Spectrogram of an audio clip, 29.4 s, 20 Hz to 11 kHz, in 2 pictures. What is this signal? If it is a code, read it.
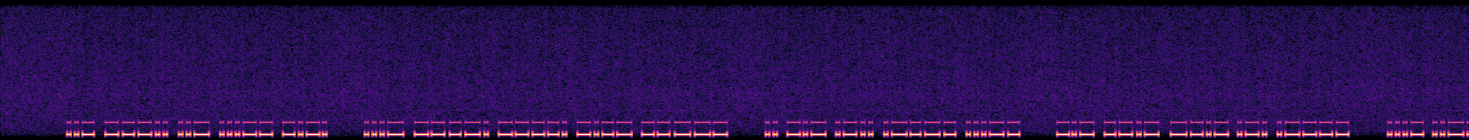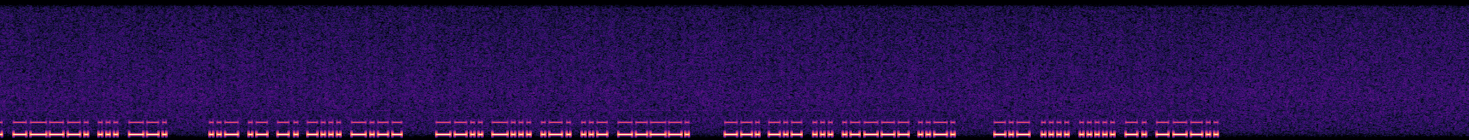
Morse code, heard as a keyed tone, hand-sent with a bug key, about 31 wpm, 470 Hz. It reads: U8U3C V99Y0 IKL13 KQQR1 VF9SG UANBY ZBRU9 GKS1F KH5N8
